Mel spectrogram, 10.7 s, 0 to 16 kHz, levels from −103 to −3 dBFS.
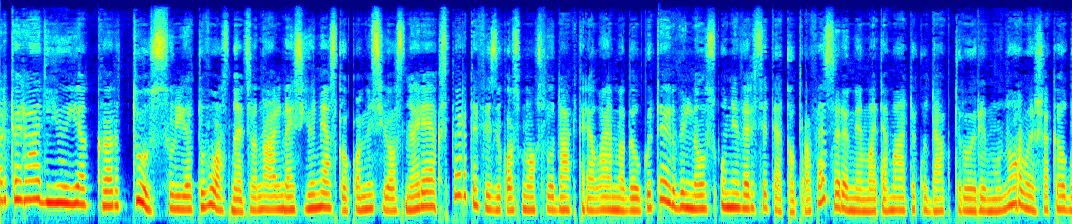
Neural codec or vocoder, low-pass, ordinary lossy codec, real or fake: codec, 32 kHz, 1.9 kbps, SNAC; 14.4 kHz; AAC, 48 kbps; fake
